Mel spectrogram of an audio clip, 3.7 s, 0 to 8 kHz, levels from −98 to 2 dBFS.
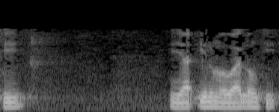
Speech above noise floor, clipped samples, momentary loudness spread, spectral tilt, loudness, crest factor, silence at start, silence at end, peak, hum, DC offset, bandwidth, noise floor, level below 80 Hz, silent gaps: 35 dB; under 0.1%; 10 LU; -12 dB/octave; -31 LUFS; 18 dB; 0 s; 0 s; -16 dBFS; none; under 0.1%; 4 kHz; -64 dBFS; -46 dBFS; none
